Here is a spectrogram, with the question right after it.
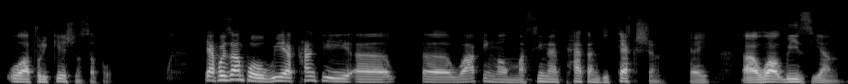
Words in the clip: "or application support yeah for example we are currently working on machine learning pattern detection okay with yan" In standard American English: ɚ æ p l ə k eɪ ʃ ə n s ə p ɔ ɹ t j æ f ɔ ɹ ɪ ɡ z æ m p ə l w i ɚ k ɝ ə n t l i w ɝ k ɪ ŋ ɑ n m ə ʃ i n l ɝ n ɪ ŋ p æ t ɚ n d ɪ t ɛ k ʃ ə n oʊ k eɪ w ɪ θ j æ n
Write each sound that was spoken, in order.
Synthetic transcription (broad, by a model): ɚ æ p l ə k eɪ ʃ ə n s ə p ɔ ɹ t j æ f ɔ ɹ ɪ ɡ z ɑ m p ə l w i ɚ k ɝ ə n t l i w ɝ k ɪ ŋ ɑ n m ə s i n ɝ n p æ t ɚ n d ɪ t ɛ k ʃ ə n oʊ k eɪ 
